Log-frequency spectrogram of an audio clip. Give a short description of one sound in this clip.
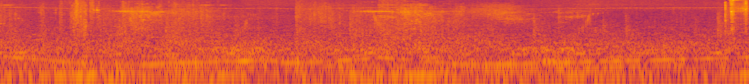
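A hovering vehicle's engine hums steadily.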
